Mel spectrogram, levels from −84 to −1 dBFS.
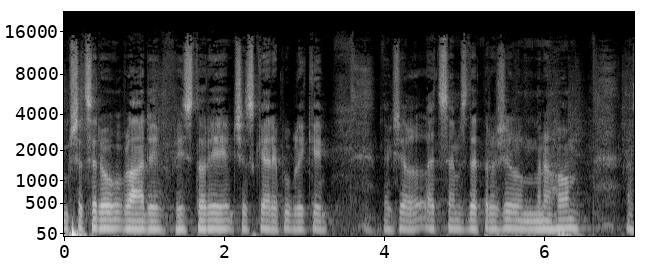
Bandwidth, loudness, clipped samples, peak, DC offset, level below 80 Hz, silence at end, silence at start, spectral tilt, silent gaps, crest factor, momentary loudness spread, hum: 16 kHz; -26 LUFS; under 0.1%; -4 dBFS; under 0.1%; -34 dBFS; 0 s; 0 s; -4 dB/octave; none; 22 dB; 17 LU; none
